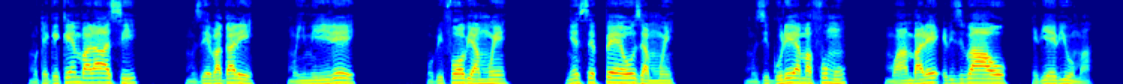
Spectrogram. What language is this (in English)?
Ganda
